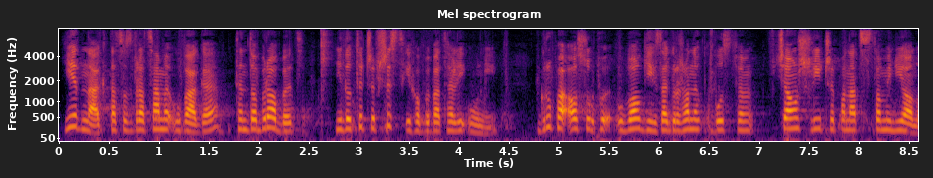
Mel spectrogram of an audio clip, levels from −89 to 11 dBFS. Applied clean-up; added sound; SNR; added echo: neural separator model SepFormer DNS4.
